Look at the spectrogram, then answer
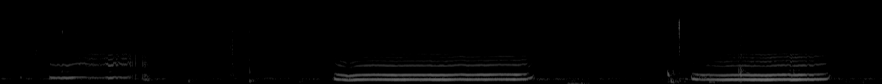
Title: Snoring cat. Volume up!! #jacksongalaxy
